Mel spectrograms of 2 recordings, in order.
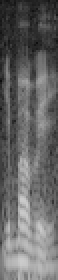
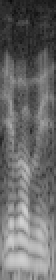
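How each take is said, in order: No difference in how they are said.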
